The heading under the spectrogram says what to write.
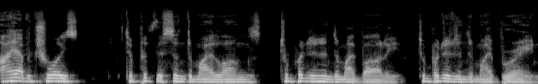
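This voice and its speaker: Somewhat breathy and dark, mellow in tone, a man speaks at a fairly quick pace with ordinary pitch variation and very even loudness. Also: medium pitch for a man. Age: 60s. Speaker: vaping commentary vlogger. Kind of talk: monologue vlog. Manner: halting, many fillers; heated ranting.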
